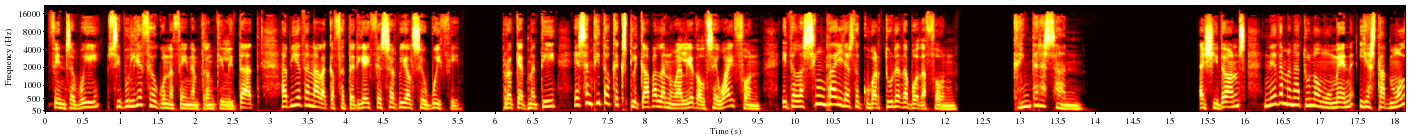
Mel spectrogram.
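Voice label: Catalan, General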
